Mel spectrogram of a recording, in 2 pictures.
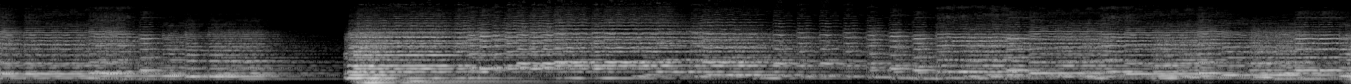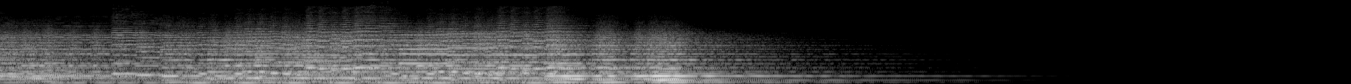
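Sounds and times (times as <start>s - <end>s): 
classical violin concerto: 0.0s - 22.4s.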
